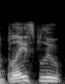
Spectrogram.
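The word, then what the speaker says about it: BlazBlue: it is it pronounced blaze blue even though there's no e in the middle yes it is pronounced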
